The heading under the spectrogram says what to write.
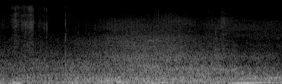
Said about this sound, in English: Well, that might have been windy. I think that might have been. Is that windy? I think so.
